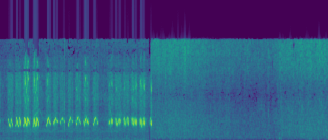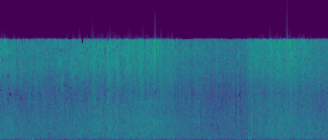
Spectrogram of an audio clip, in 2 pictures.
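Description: A songbird singing loud, quick chirping phrases over a low rumble for about three seconds. It cuts off suddenly, leaving a faint steady hiss.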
